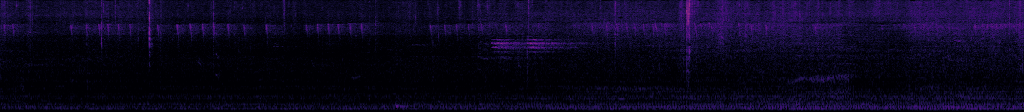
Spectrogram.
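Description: Faint outdoor background with a quick, steady high ticking, a few light clicks, and a brief high-pitched animal call about six seconds in.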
